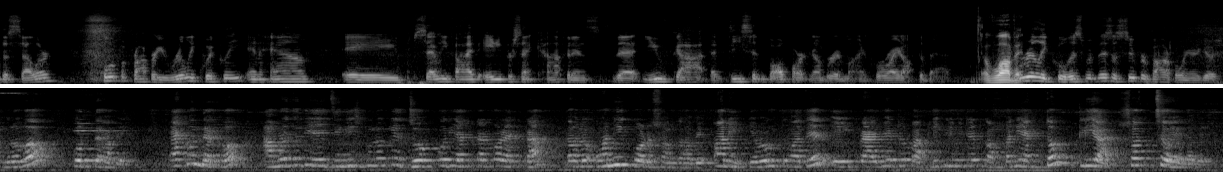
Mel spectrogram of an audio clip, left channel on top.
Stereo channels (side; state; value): both; different; correlation 0.00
